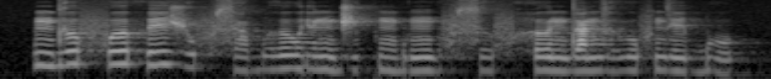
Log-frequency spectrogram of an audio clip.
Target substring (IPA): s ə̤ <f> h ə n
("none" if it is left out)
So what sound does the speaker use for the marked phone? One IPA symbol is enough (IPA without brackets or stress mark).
f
